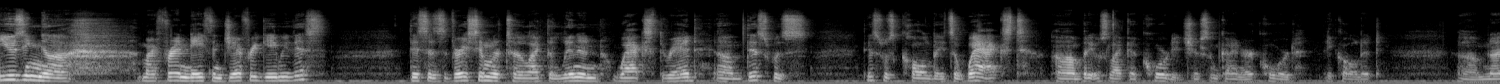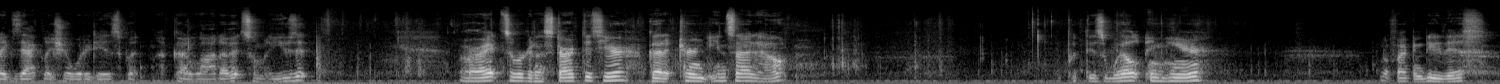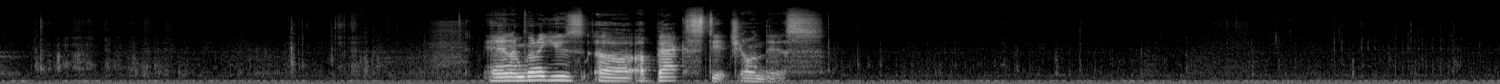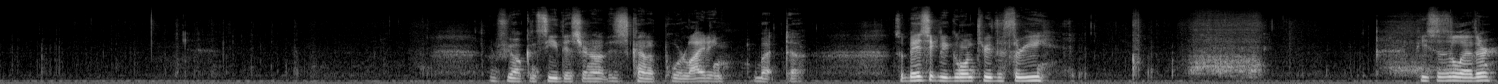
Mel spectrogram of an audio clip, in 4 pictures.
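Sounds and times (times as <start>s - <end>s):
steady low hum: 0.0s - 59.9s
leather rustling and scratching: 18.0s - 27.8s, 30.2s - 34.3s, 39.6s - 49.3s
thread rasping through leather: 56.8s - 57.8s.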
